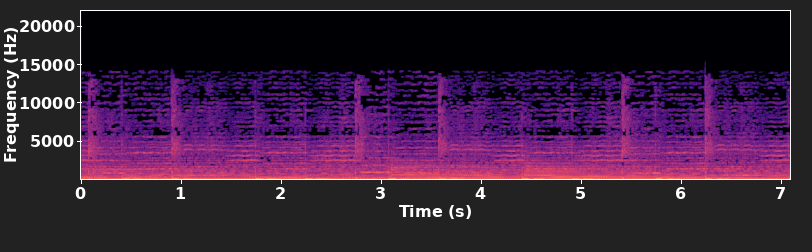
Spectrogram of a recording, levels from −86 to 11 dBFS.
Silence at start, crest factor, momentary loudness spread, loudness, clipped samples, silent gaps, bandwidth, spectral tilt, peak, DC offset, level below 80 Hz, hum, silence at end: 0 s; 12 dB; 3 LU; -20 LUFS; under 0.1%; none; 14 kHz; -5.5 dB/octave; -6 dBFS; under 0.1%; -20 dBFS; none; 0 s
